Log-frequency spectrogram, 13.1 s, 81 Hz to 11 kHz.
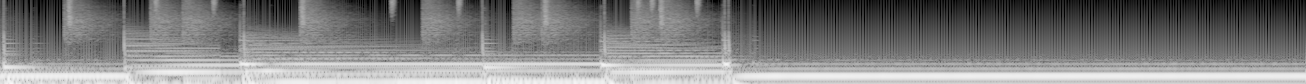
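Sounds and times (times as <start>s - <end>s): low synthesizer note: 0.0s - 13.0s.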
